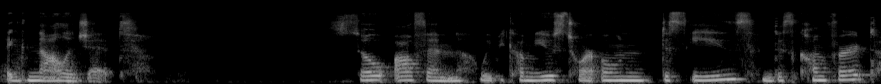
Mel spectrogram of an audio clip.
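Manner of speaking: calm, unhurried meditation guide with long pauses; measured phrases, leaving room to breathe; guided meditation. Real, not acted. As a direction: gently lead listeners into their breath and body.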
